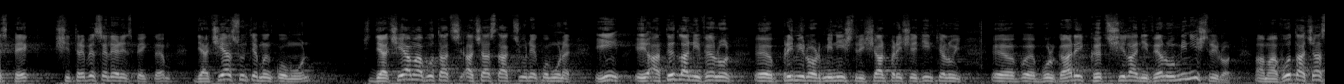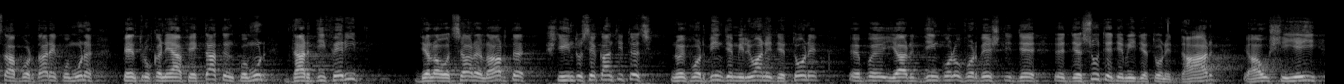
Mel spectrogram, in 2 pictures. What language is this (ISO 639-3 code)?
ron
